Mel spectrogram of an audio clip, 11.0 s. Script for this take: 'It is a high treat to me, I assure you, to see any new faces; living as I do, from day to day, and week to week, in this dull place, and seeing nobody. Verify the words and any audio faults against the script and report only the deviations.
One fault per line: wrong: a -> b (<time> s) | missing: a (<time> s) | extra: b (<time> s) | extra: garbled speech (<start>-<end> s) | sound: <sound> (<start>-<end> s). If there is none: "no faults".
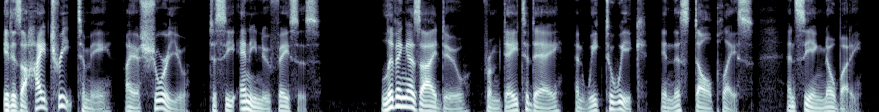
no faults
